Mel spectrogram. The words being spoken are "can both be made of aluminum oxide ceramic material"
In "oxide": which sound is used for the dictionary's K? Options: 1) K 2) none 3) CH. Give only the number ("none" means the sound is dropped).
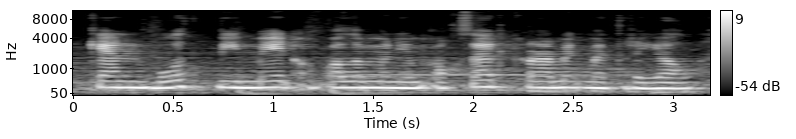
1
